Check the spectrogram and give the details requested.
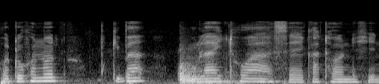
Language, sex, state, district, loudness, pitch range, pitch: Assamese, male, Assam, Kamrup Metropolitan, -17 LUFS, 115-150 Hz, 135 Hz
